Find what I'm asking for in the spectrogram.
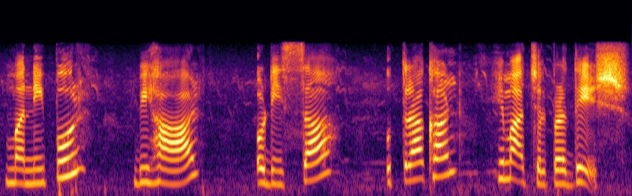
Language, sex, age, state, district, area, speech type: Punjabi, female, 18-30, Punjab, Amritsar, urban, spontaneous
